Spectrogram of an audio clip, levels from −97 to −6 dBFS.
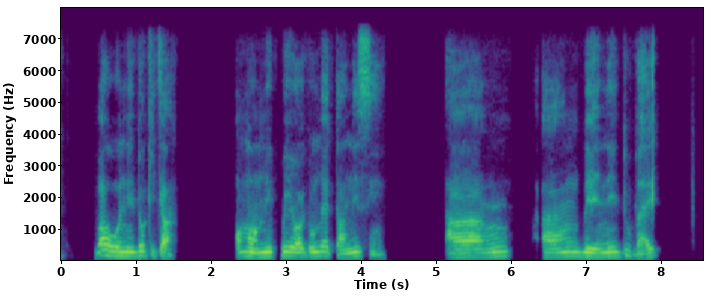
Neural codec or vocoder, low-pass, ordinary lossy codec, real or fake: codec, 32 kHz, 1.9 kbps, SNAC; 7.2 kHz; none; fake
